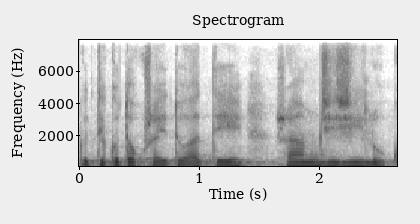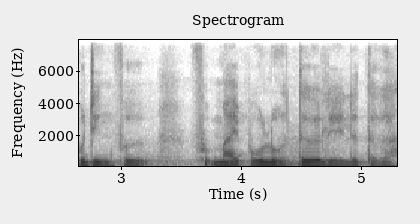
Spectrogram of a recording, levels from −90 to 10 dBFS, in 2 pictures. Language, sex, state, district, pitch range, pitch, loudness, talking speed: Wancho, female, Arunachal Pradesh, Longding, 160-175 Hz, 165 Hz, -17 LUFS, 135 wpm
